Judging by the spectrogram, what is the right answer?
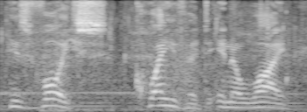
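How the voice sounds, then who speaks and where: A man narrating a dark fantasy audio story in a deliberate, suspenseful storytelling style. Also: medium pitch, expressive, over music. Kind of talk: dramatic scripted fantasy narration.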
